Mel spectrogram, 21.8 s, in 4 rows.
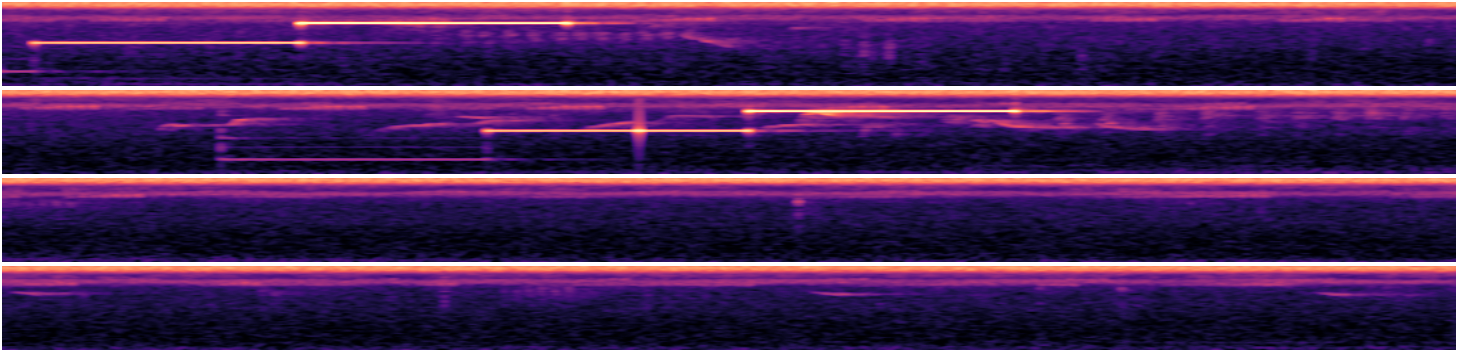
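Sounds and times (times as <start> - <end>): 
birds: 0.1 - 3.2, 6.1 - 11.3.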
